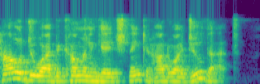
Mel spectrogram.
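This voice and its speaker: At a moderate pace, a man speaks at a fairly high pitch with ordinary pitch variation. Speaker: business lecturer. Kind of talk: webinar talk. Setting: online webinar. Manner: hesitant with fillers.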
